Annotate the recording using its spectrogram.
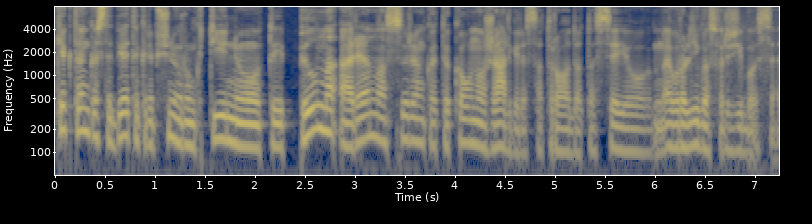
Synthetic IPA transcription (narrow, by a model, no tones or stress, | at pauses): kʲiɛkt̪ʲɛŋkɐsʲt̪ʲɛbʲeːt̪ʲɪkɾʲɛpʲʃʲɪnʲuːɾʊŋkt̪ʲiːnʲuːt̪ɐɪpʲɪlˠnɐʔɐɾʲɛnɐsʊɾʲɛŋkɐt̪ʲɪkɐʊnoːʒɑːlʲɡʲɛɾʲɪsɐt̪ɾoːd̪oːt̪oːsʲɛjɛʊɛʊɾoːlʲiːɡoːsʋɐɾʲʒʲiːbo̰ːsʲɛ̰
